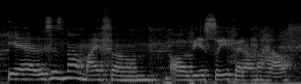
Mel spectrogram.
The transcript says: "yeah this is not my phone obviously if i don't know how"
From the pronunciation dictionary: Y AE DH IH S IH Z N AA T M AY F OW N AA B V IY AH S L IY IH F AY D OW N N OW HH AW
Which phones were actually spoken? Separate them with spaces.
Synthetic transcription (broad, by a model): Y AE DH IH S IH Z N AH T M AY F OW N AA B V IY AH S L IY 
